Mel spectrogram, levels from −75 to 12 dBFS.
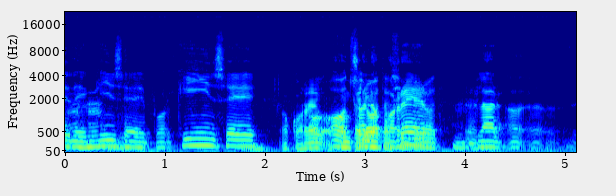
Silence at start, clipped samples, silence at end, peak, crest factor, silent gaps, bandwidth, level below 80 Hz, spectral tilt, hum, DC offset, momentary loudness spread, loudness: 0 s; under 0.1%; 0 s; -12 dBFS; 20 dB; none; 19.5 kHz; -52 dBFS; -6 dB/octave; none; under 0.1%; 17 LU; -32 LUFS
